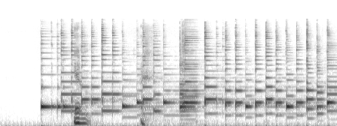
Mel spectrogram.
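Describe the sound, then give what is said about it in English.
An electronic phone ringtone starts abruptly and plays loudly, a bright tonal melody in quick, evenly spaced pulses that repeat rapidly toward the end, with no one speaking over it. “And it's funny how the death phone calls always came in right in the middle of one of my stories.”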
